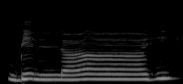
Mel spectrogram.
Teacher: یہاں پہ لفظ اللہ سے پہلے زیر آ رہا ہے، تو لفظ اللہ کو ہم نے پتلا پڑھا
